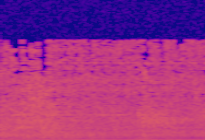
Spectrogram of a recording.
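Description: Steady electrical mains hum on the audio feed, a low buzzing tone with faint higher overtones that does not change.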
